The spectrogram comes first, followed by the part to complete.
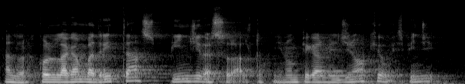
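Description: A man's voice: fairly low pitch, brisk, darkish tone. A man in his thirties, a chiropractor giving informal, encouraging instructions and chatting casually with a patient. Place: small indoor clinic treatment room. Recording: echoey small treatment room.

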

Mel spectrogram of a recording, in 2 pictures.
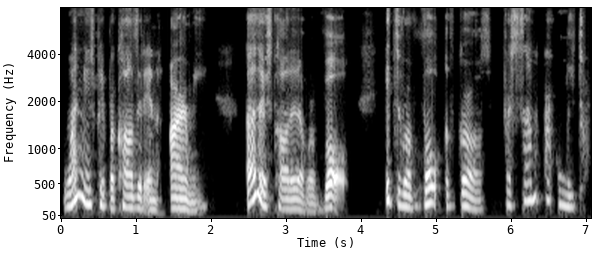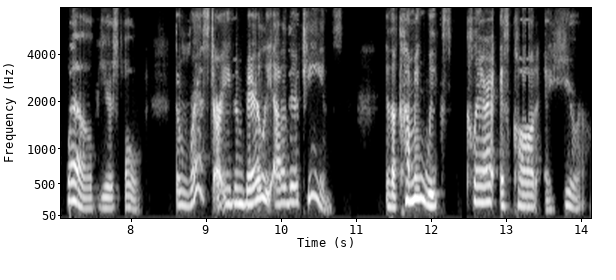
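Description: A woman reading a picture book aloud in a dramatic, emphatic storytelling manner with deliberate pauses. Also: fairly low pitch, very animated, breathy edge, no echo. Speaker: children's read-aloud story host. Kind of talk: expressive picture book narration.

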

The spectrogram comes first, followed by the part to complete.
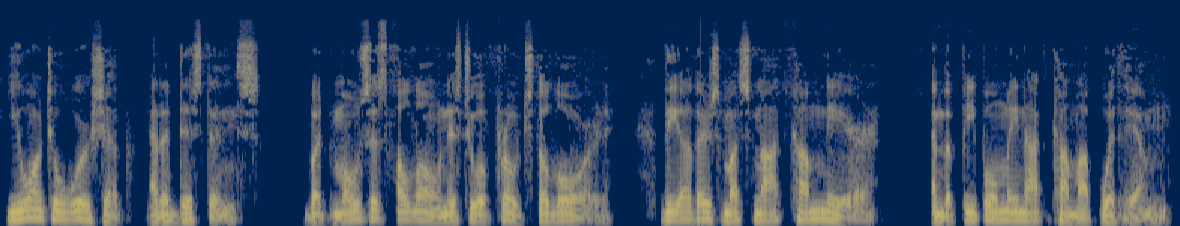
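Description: A commanding divine lawgiver, low voice, solemn n measured, close dry audio bible drama. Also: male voice, expressive, darkish tone, no room sound. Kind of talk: dramatized scripture reading.

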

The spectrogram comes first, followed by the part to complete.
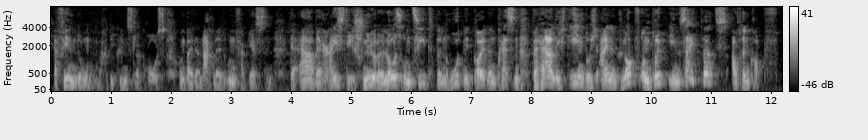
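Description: A man in his fifties reading a verse fable aloud in a theatrical, deliberate storytelling style with emphatic pauses. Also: mid-range voice, big pitch swings, a bit bright. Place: small room at home, indoors.

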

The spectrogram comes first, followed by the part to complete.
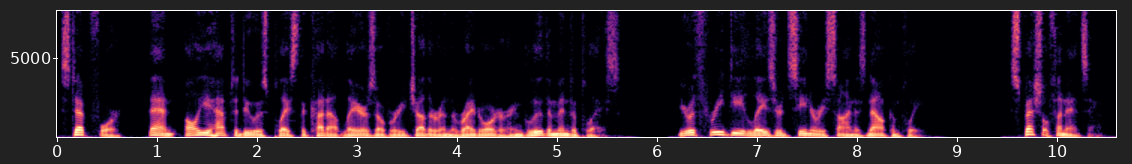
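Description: A man narrating a scripted how-to voice-over in an even, promotional read. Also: low-pitched, moderate pace, dry recording, clean studio sound.

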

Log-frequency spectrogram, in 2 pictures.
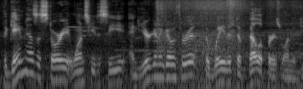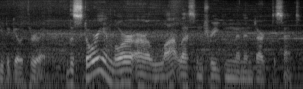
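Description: A man's voice: fairly low pitch, very animated, brisk, hardly any pauses, noisy background. A man in his thirties giving a scripted video game review in a wry, casual, emphatic way. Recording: music behind the voice. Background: music.

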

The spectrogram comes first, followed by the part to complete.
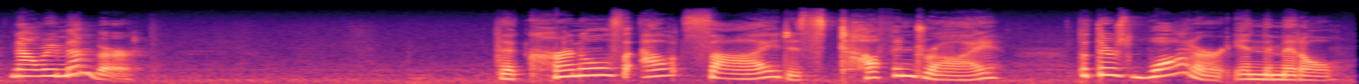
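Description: A woman's voice: a little high, a bit bright. A young woman hosting a children's storytime, explaining things simply in a sing-song way to small children.

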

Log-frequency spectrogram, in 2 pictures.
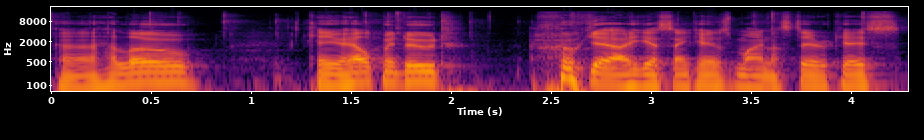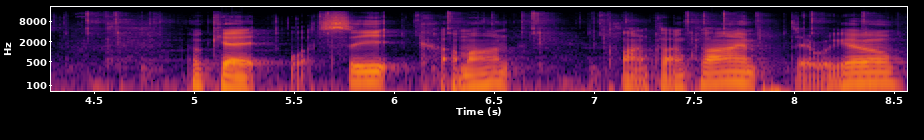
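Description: A young man from Sweden with a Swedish accent, chatting fast and rambling with laughs while narrating his gameplay. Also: on the low side, vocal fry, clean tone. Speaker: gaming YouTuber. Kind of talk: casual gameplay commentary.

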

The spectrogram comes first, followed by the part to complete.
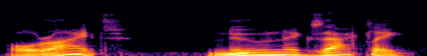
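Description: A man's voice: medium pitch, expressive, slow pace, mellow, no echo, voice pushed up. A man plays an affable army doctor from a storybook, frank and full of curiosity. The voice is natural and inquisitive, recorded close with very little room sound. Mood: curious. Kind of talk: audiobook character dialogue.

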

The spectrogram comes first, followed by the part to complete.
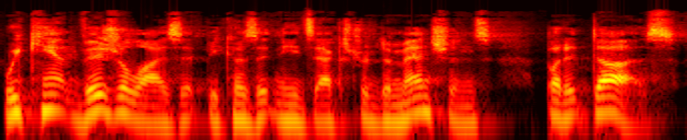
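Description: A keen scientist, acted by a man, addressing his superiors. He is precise and explanatory in a middling pitch. It sounds like a dry studio audiobook. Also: brisk, dark tone, breathy edge, dry recording, close to an everyday voice. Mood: absorbed, explaining. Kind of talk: audiobook character acting.

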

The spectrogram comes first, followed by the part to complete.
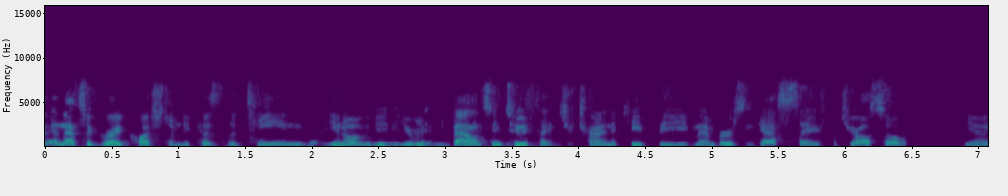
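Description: A man in his forties, a golf operations executive, answering interview questions over a video call in a steady, businesslike way with frequent fillers and restarts. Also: mid-range voice, no echo. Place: home office in front of a brick wall. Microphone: earbuds on a video call. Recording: dull, dry video call audio.

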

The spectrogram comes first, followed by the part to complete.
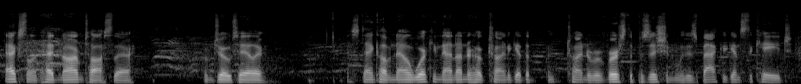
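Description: A British man co-commentating an MMA bout, measured and analytical in his play-by-play. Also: fairly low pitch, level tone, fairly bright tone. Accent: British English. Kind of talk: live fight commentary.

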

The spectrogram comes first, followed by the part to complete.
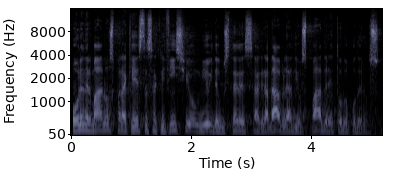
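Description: Higher-voiced priest in a reverberant chapel. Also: male voice, steady tone, darkish tone. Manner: solemn, measured exhortation. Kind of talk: homily and liturgical prayer. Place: small indoor TV studio chapel. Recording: long reverberant hall echo.

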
